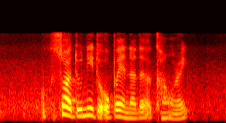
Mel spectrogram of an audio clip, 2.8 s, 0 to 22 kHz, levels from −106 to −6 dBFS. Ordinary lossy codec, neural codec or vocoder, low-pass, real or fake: none; codec, 16 kHz in and 24 kHz out, 1 kbps, XY-Tokenizer; 7.2 kHz; fake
